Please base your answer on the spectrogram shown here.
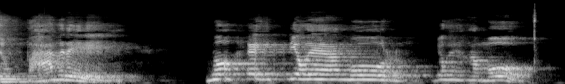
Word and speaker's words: amor: Dios es amor. Dios es amor. Ni la pronuncian al final. Dios es amó como que fueran dominicanos.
